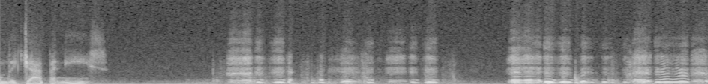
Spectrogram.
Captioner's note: sobbing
